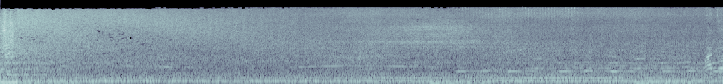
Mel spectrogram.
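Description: Loud electronic music cuts off right at the start, leaving the steady low rumble of many motor scooters riding slowly together in a convoy.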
